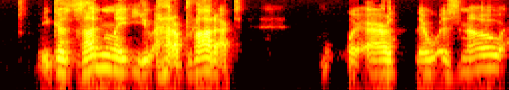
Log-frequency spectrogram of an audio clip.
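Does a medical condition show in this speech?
Yes: spasmodic dysphonia; twitches in voice box or larynx; voice sounds a little different.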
